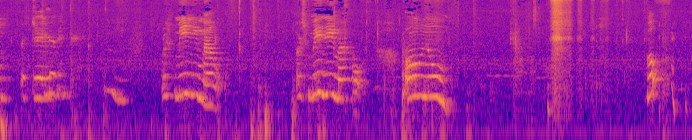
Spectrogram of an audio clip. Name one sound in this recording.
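A baby babbles and squeals close by.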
